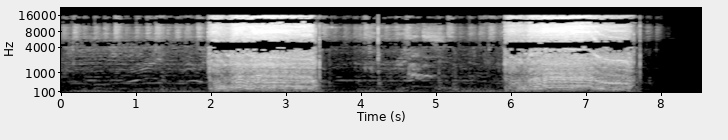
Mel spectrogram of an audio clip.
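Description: A power drill driving screws in two runs of about a second and a half each, the motor's whine starting and stopping sharply.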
